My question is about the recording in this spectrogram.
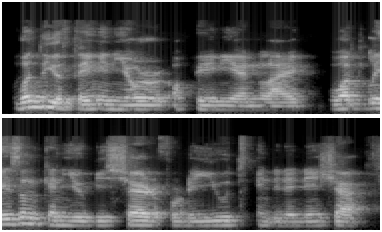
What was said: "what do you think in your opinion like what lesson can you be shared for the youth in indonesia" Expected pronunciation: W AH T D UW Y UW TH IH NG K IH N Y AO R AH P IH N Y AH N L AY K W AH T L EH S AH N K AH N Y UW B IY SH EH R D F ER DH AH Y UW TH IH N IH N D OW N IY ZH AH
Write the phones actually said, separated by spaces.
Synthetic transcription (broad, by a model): W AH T D UW Y UW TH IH NG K IH N Y AO R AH P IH N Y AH N L AY K W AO T L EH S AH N K AH N Y UW B IY SH EH R D F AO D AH Y UW T IH N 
